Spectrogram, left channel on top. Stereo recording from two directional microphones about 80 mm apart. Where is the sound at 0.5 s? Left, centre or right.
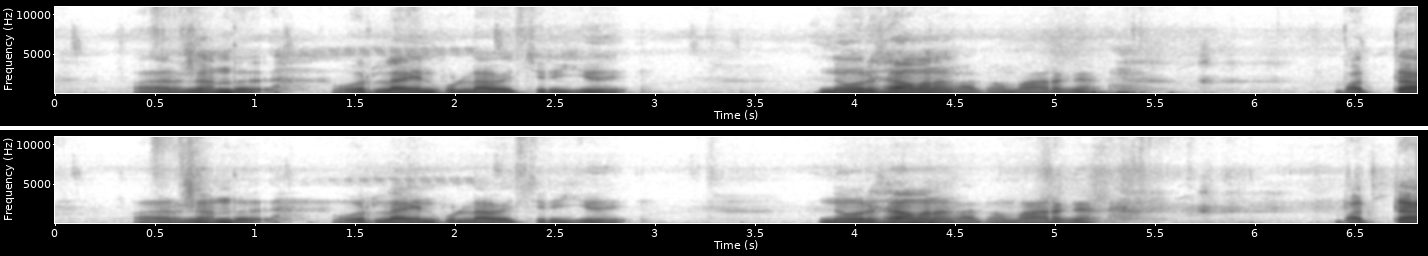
Left.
